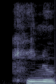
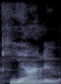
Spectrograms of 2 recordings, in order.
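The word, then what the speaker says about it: Keeanu: have gotten um uh Kino Benton um not Keanu I know I was mispronouncing the first name but yeah I know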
